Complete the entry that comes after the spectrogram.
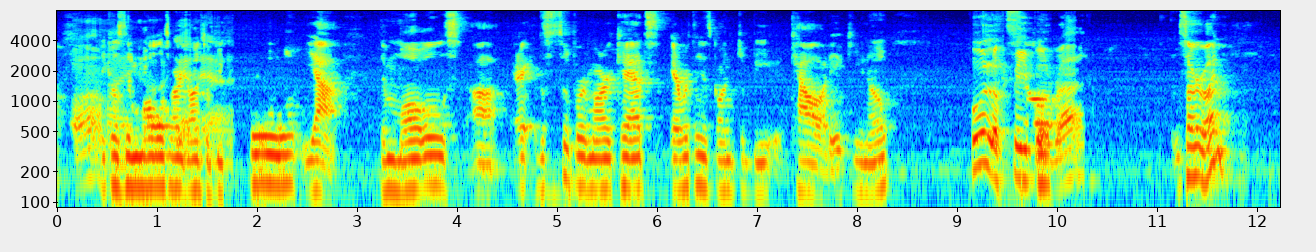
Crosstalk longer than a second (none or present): present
